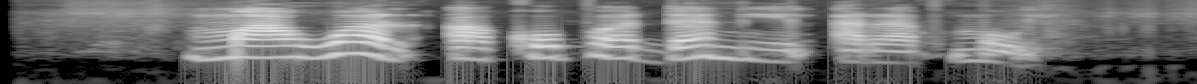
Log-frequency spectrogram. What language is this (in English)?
Kalenjin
